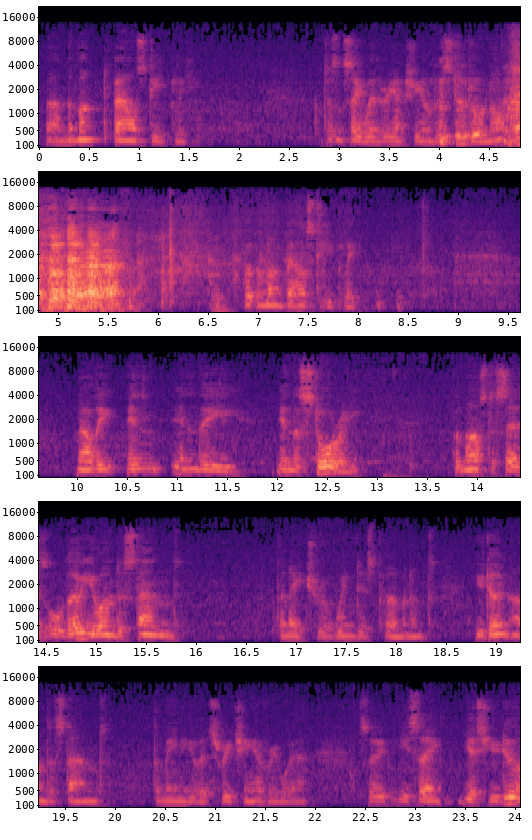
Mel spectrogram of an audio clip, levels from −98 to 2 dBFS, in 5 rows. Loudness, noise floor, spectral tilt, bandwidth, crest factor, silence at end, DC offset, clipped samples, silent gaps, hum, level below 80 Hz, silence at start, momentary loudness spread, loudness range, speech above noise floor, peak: -27 LUFS; -55 dBFS; -4 dB/octave; 13 kHz; 28 dB; 0 s; under 0.1%; under 0.1%; none; none; -72 dBFS; 0.05 s; 21 LU; 16 LU; 27 dB; -2 dBFS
